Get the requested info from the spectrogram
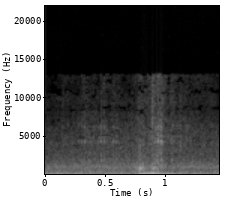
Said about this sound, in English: Look at that car flying.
